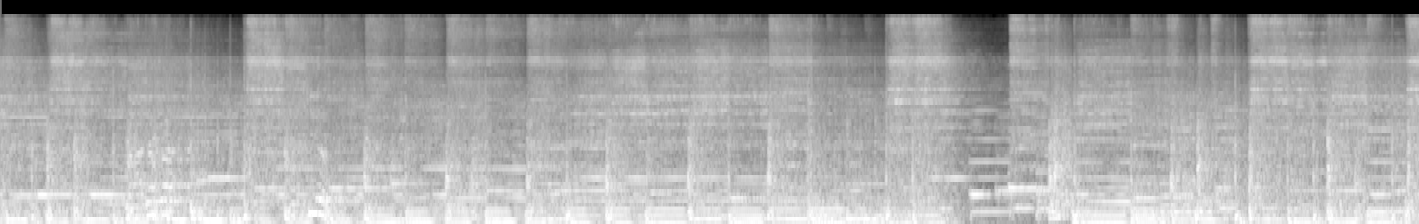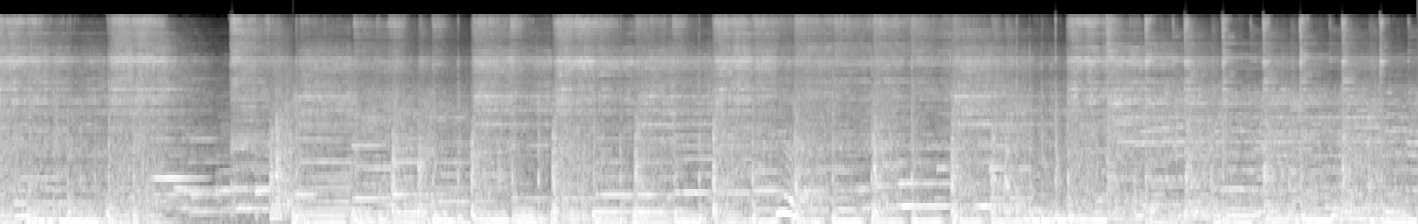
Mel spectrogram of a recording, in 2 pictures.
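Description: A live band playing, with an acoustic drum kit (bass drum, snare and cymbals) driving the beat under electric guitar. The band drops out briefly twice, about ten seconds in and again about sixteen seconds in, then comes back in.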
